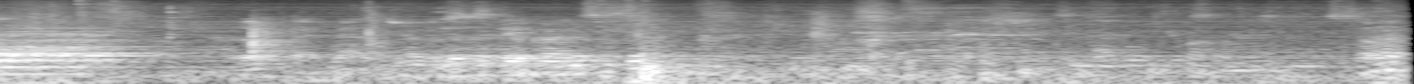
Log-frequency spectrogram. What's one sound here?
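A man talks casually in a large echoing room.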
